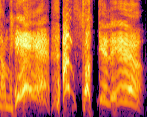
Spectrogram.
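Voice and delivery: high, strained, drawn-out yell; stretched high-pitched holler; losing voice shouting. Real, not acted. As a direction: shout it till your voice nearly goes. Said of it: "I'm fucking losing my voice".

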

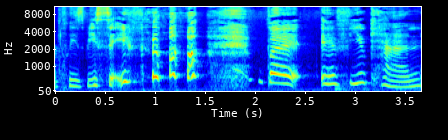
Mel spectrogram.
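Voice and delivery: laughing through the words. Real, not acted. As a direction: break into a laugh mid-line. Laughs at driving joke.

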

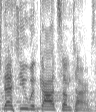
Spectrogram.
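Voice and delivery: ordinary talk, nothing marked

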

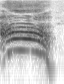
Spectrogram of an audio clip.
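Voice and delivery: high mock scream; pained scream. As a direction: yelp in a squeal. Boy's ear is ripped off.

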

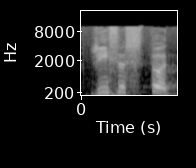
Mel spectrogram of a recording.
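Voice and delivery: ordinary talk

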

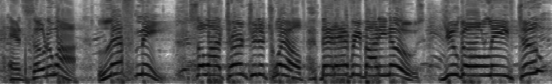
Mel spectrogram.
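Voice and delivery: high, shouted pulpit proclamation; fervent preacher speaking as a challenging Jesus; full-force preaching. Acted. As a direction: stretch key phrases and build to a shout.

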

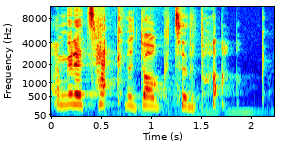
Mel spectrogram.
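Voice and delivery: slow, amused "tech" for take, short e; imitating boyfriend's vowels. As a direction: mimic "tech" slowly with a laugh. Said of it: "he goes, tech".

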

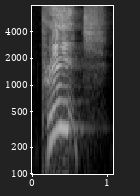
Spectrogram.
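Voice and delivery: loud, high, stretched-out PREACH; forceful preaching. Shown as a demonstration. Preacher refusing to say preach lightly, forceful cry. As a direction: blast the word out from the pulpit. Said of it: "I can't say it lightly".

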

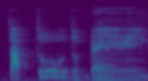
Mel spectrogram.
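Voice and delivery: slow, drawn-out calm mantra; mock meditation. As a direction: stretch "tudo" long and slow, easing them down. Leads a meditation. ("tá tudo bem" dito devagar, arrastando o "tudo")

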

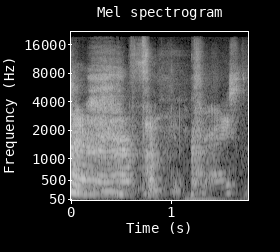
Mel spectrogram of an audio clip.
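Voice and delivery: grumbling. Retold or imitated. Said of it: "everyone grumbles the same thing".

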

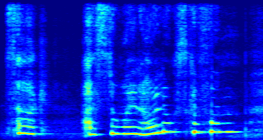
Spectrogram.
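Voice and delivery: high, teary disbelieving voice; old iPod asking in teary disbelief. Acted. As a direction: ask hardly daring to hope. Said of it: "flüsterte der iPod ungläubig".

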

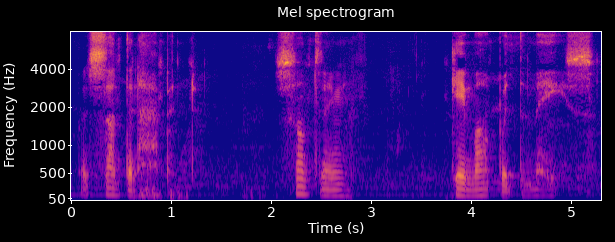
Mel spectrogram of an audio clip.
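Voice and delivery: hushed, eerie storytelling whisper; suspenseful whisper. Acted.

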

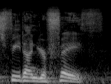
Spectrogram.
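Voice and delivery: slow solemn command; slow grave voice of God. Acted. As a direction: speak it slowly as God. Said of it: "God says".

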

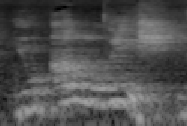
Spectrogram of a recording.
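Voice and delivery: ordinary talk

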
